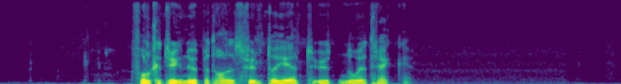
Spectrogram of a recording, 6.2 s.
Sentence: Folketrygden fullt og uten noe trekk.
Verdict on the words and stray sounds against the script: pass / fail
fail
